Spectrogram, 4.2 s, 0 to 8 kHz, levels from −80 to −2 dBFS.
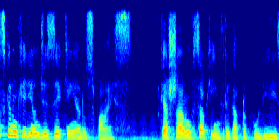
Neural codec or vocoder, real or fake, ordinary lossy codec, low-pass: none; real; Opus, 64 kbps; 7.2 kHz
